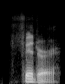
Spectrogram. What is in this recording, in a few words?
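"fitter", American English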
